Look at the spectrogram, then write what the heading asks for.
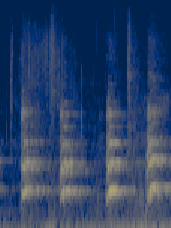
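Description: A dog barks four times at a visitor standing at the front door of a family house. Each bark is sharp and harmonic, spaced in an even rhythm at moderate loudness.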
